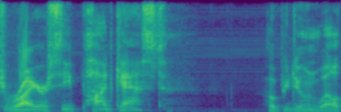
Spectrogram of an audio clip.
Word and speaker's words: Ryerse: This is the It's Pronounced Ryerson podcast.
